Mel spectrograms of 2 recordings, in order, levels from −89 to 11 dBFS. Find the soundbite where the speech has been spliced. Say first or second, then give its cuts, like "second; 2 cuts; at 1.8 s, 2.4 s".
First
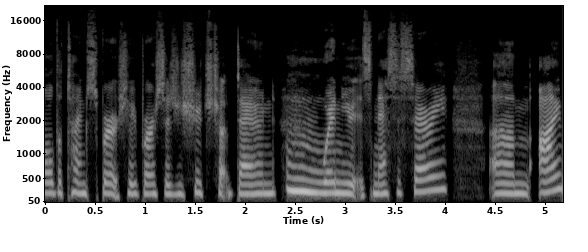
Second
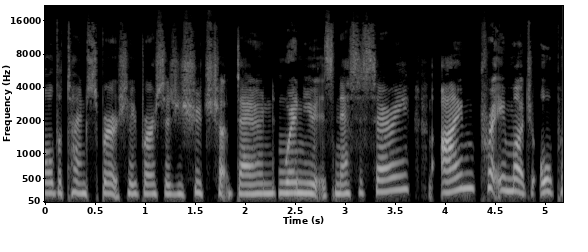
second; 2 cuts; at 2.4 s, 3.9 s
